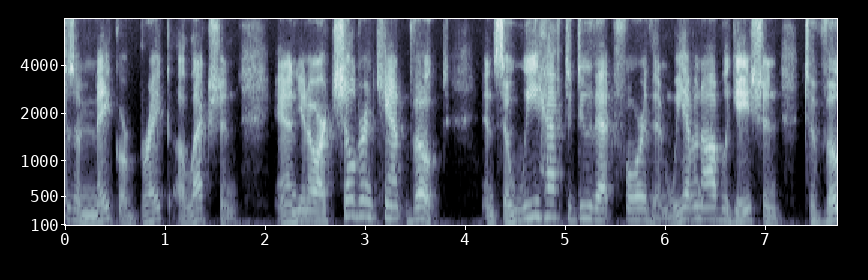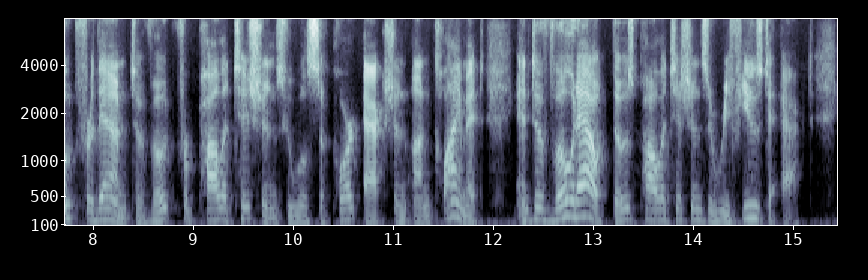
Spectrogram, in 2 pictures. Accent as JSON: {"language": "English", "region": "Massachusetts", "country": "United States", "tie": "born or raised there", "said": "as somebody who was born and raised in Massachusetts, I have to say that was a tough one to watch"}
